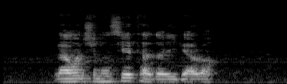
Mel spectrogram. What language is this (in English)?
Persian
